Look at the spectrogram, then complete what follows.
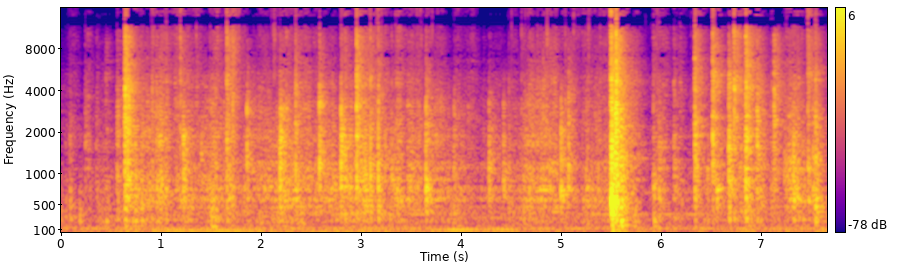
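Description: Cardboard doll-box packaging being handled and pulled apart by hand: a run of irregular crinkles and clicks, with one sharp snap about five and a half seconds in.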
